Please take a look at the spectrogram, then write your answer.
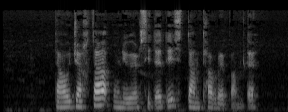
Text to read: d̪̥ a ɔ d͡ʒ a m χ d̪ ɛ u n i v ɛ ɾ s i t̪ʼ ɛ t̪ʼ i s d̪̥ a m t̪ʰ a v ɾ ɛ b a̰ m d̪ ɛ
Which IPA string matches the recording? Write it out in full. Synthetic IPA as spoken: d̪̥ a ɔ d͡ʒ a χ d̪ a u n i v ɛ ɾ s i t̪ʼ ɛ t̪ʼ i s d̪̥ a m t̪ʰ a v ɾ ɛ b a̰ m d̪ ɛ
